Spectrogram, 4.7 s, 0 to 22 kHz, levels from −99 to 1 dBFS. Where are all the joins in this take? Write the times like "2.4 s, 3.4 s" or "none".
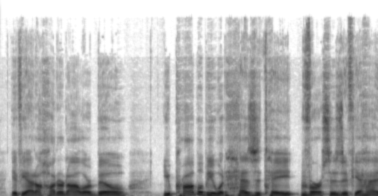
3.7 s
